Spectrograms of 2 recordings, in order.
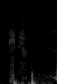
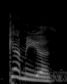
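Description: First: Whispered suspicious ¿Qué amigas?; muttering the question to himself before asking her. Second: ¿Qué amigas? said louder, pressing; demanding which friends from his girlfriend. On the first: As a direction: breathe ¿Qué amigas? with no voice, much softer. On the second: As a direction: push the question at her louder. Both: Retold or imitated. Suspicious boyfriend on phone.

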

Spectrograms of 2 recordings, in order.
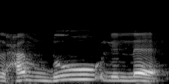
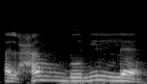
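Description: First: الحمد لله with "du" dragged into a long "doo"; wrongly stretched vowel. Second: الحمد لله with a brief "du" going straight into lillah; slow careful الحمد لله, no long waw; short damma only. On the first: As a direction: overlengthen the u before لله in الحمد لله. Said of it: "يبقى كده اديناها واو". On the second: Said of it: "الحمد مضمومة بس". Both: Shown as a demonstration.

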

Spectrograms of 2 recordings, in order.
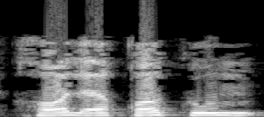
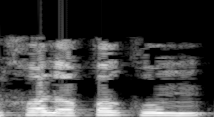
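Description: First: Slow "خلقكم" with q and k separate; clear qaf-kaf. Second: "خلقكم" with q and k blurred together; wrong reading. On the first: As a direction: move straight from q to k in "خلقكم". ("خلقكم" بقاف واضحة ثم كاف) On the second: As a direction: smear q into k in "خلقكم". ("خلقكم" بين القاف والكاف) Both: Shown as a demonstration. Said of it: "لا نقول".

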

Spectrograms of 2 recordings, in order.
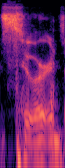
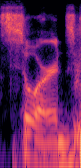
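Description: First: Sewards said as soo-ards; Sewards pronunciation. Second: Swords said as one syllable, sords; swords pronunciation. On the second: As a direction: say swords plainly, the wrong way. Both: Shown as a demonstration. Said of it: "Not swords, but Sewards".

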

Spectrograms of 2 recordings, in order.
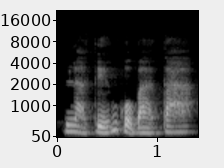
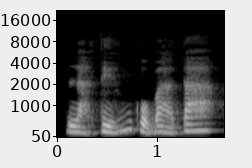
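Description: No difference in how they are said.

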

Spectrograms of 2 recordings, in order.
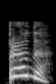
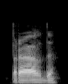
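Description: First: Put-on very high, delighted little boy; overjoyed child asking hopefully. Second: Said in the usual way. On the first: A narrator's reading. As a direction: squeak it as a thrilled question. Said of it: "обрадовался Гошка".

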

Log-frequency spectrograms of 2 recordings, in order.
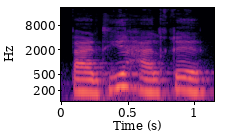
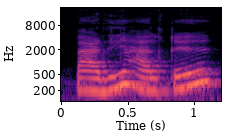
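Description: First: Said in the usual way. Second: Incredulous question, rising at the end; disbelieving. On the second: A narrator's reading. Aladdin questioning the slave of the ring, disbelieving. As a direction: ask it as if you can't believe it. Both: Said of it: "علایالدین با ناباوری گفت".

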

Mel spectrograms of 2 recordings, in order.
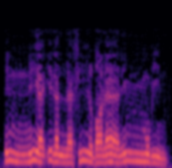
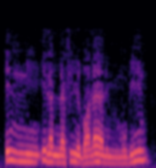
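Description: First: إني said "inniya", with a short a on the yaa, running into the next word; open yaa in إني. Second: Said in the usual way. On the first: Shown as a demonstration. Teacher shows Qalun's reading, إني voiced as "inniya". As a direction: link إني onward as "inniya". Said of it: "بفتح الياء وصلا هكذا". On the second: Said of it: "قرأ قالون بفتح الياء وصلا".

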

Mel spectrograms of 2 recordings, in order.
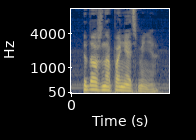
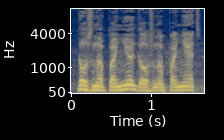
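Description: First: Said in the usual way. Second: Mock Tom's words in a cracking, mimicking voice; cracked sneering mimicry; mocking, voice breaking. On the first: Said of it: "передразнила она его". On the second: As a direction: parody him with a breaking voice. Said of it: "срывающимся голосом передразнила она его".

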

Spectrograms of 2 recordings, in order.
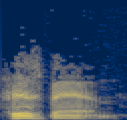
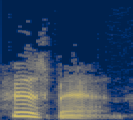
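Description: First: Understated, matter-of-fact prompt; supply the forgotten name helpfully. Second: Put-on high, pleased old man's confirmation; smiling recognition. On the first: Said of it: "supplied Tasselhoff helpfully". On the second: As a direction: seize on the name with a smile. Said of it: "the old man nodded, smiling". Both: A narrator's reading.

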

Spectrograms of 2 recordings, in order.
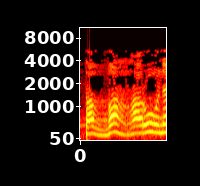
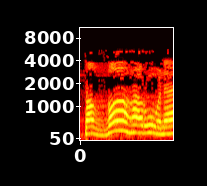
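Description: First: تظهرون with the doubled ظ, no alif, slowly; shortened reading. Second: تظاهرون with the long alif after ظ, slowly; long reading. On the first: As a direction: recite تظهرون slowly with a stressed ظ. (قراءة تظهرون بالتشديد ببطء) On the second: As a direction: recite تظاهرون with a drawn-out ظا. (قراءة تظاهرون بمد الألف) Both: Shown as a demonstration. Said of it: "يبقى الثلاث قراءات هناك إيه؟".

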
